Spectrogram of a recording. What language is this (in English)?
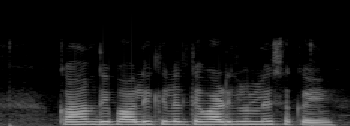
Magahi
